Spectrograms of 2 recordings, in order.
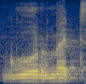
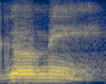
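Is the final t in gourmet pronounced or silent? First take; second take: pronounced; silent. First: The final t sound is pronounced. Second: The final t sound is silent. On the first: The speaker calls it wrong. "എന്നല്ല പറയുക" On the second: The speaker calls it right. "ഇങ്ങനെയാണ് pronounce ചെയ്യുക"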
